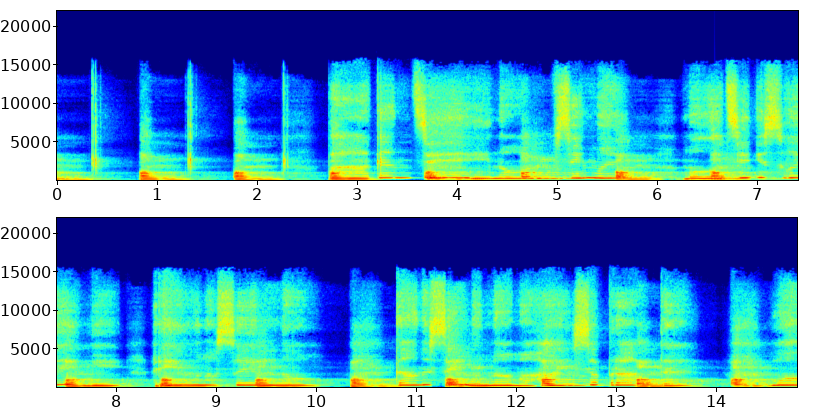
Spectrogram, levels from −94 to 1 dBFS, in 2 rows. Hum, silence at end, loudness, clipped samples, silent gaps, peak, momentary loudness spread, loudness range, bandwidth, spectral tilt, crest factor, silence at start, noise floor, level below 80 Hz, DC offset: none; 0 s; -16 LUFS; under 0.1%; none; 0 dBFS; 14 LU; 3 LU; 15.5 kHz; -5.5 dB/octave; 16 dB; 0 s; -36 dBFS; -58 dBFS; under 0.1%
